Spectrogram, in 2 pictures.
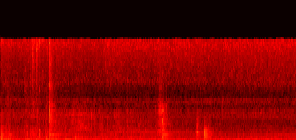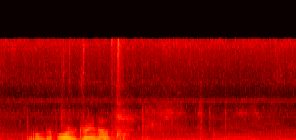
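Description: Hot oil sizzles and bubbles softly.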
